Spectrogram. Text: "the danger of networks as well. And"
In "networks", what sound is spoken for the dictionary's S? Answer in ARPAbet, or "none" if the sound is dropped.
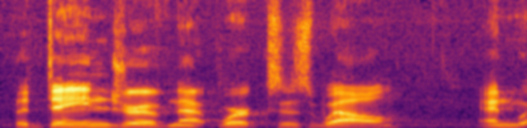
S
